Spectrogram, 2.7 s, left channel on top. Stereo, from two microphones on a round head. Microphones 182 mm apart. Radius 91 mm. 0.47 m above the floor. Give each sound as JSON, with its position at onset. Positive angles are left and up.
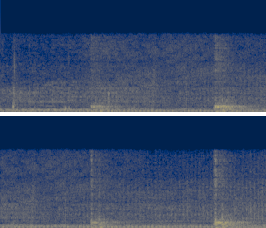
{"t": 0.9, "sound": "a whoosh", "side_deg": -55, "distance_m": 1.0}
